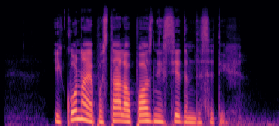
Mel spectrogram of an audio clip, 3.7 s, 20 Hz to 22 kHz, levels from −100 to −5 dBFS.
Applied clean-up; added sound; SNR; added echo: none; none; none; none.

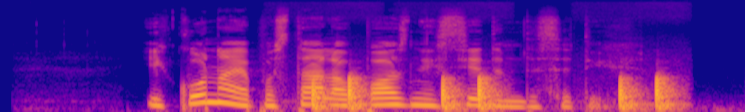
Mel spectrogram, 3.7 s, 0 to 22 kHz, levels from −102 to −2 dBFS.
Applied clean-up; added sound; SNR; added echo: none; Knock / Wood; -3 dB; none.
